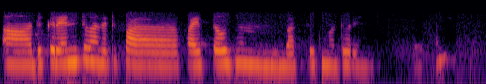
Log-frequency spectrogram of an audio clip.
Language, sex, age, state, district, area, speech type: Tamil, female, 18-30, Tamil Nadu, Karur, rural, conversation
